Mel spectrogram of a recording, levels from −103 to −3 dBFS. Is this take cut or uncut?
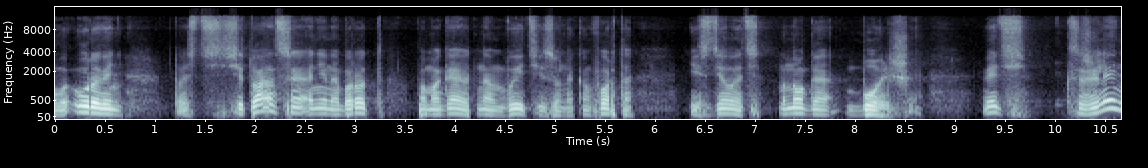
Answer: uncut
